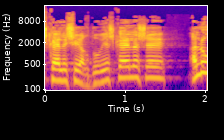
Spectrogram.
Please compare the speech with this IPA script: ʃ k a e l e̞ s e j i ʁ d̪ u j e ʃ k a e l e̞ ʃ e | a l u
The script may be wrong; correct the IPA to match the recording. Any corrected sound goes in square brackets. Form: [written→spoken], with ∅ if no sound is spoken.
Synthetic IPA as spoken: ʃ k a e l e̞ [s→ʃ] e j [i→a] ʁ d̪ u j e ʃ k a e l e̞ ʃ e | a l u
